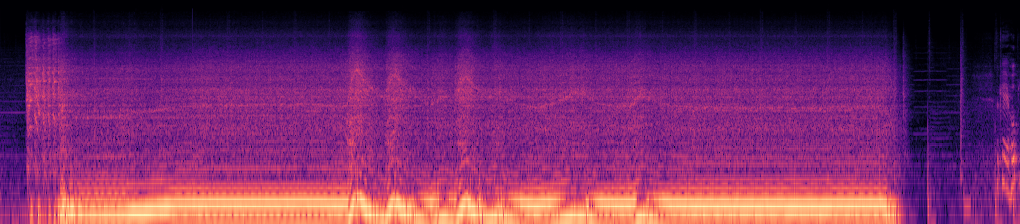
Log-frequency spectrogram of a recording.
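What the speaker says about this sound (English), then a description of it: "Now here's the sound of the new exhaust." A Kawasaki motorcycle fitted with a new slip-on exhaust idles loud and close, blips the throttle in several sharp revs, settles back to a steady rumble, then cuts off.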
